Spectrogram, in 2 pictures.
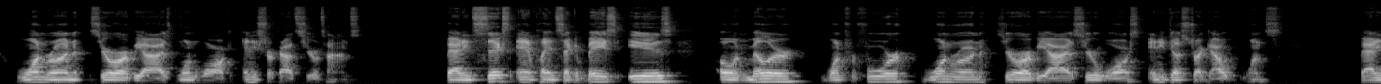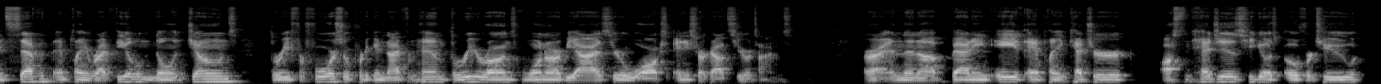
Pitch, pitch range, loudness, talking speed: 110 Hz, 105-115 Hz, -21 LUFS, 180 wpm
